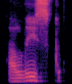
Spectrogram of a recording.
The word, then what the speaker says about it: Jalisco: So, for example, we have Jalisco that is pronounced pronounced in that way, Jalisco.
